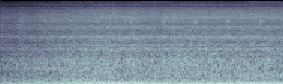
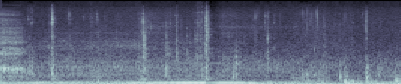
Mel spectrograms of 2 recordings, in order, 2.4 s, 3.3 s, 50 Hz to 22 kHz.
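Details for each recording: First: 1969 Mercury 390 Ford FE V8 after pinching off the vacuum line to the rotted, unfiltered power brake booster: a deep, even idle with a steady beat and no hunting or stumble; the booster vacuum leak is confirmed as the cause of the rough idle. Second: Mercury 390 Ford FE V8 with the air cleaner off, after sitting 15 years: a low, lumpy, loping idle with faint ticking; unfiltered power brake booster diaphragm rotted, vacuum leak leaning the mixture, risking burnt no. 4 and 5 valves.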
